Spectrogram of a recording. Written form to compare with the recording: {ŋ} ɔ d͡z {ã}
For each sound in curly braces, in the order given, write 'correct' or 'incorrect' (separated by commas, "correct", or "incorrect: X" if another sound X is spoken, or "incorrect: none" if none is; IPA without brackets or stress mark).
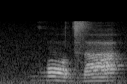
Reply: incorrect: ɡʱ, incorrect: a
